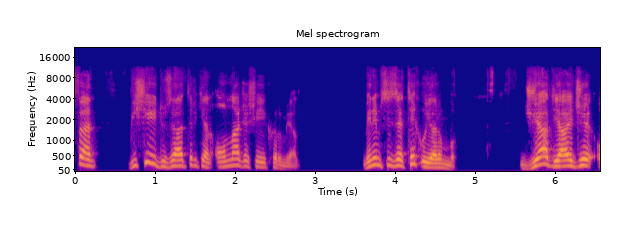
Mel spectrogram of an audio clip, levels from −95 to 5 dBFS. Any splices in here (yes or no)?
no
